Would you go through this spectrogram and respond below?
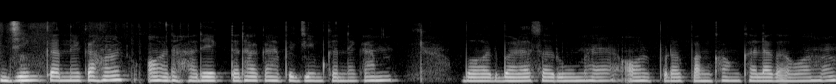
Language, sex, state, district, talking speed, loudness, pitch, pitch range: Hindi, female, Uttar Pradesh, Jyotiba Phule Nagar, 195 wpm, -18 LUFS, 175 Hz, 170-180 Hz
